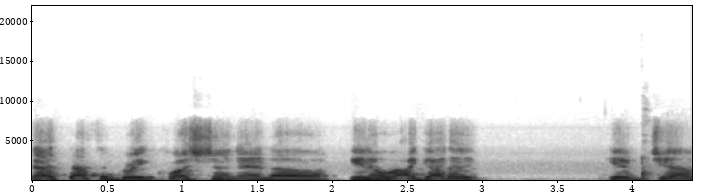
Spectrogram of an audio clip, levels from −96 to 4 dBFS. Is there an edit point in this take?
yes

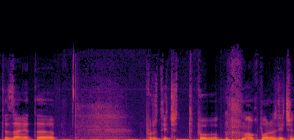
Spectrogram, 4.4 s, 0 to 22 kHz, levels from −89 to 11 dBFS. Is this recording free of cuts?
yes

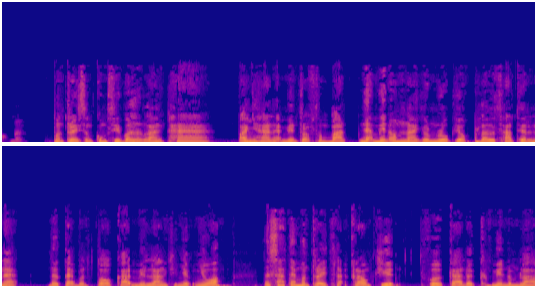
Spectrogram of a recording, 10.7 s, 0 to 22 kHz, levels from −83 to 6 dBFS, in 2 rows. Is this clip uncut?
yes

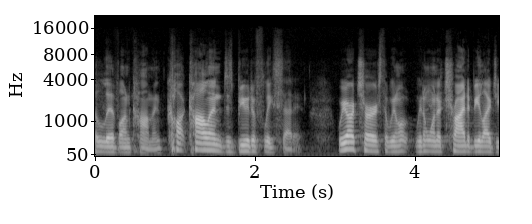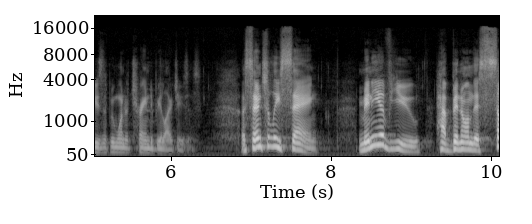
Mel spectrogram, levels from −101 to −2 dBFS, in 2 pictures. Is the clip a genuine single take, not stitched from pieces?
yes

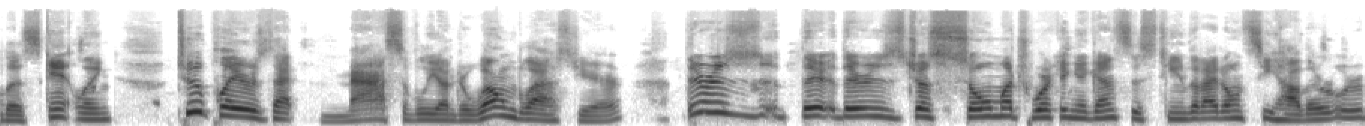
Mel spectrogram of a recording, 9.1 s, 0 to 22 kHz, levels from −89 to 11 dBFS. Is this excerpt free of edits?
yes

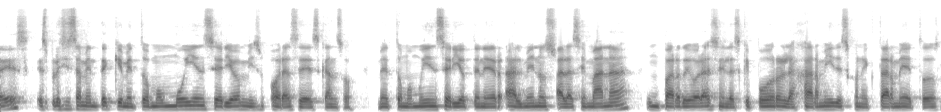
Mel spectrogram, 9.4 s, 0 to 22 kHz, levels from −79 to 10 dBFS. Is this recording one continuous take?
no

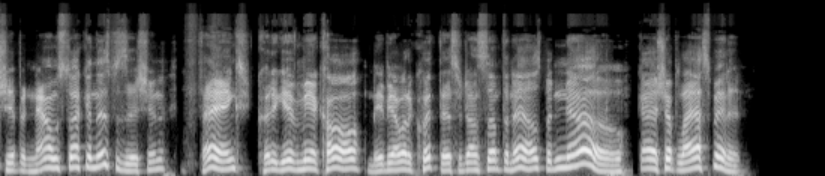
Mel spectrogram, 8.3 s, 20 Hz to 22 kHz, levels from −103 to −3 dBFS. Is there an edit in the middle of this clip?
yes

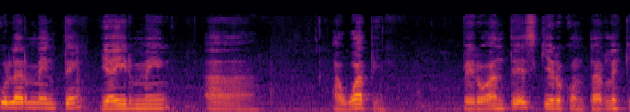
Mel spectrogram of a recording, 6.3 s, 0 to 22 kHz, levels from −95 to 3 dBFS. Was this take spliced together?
yes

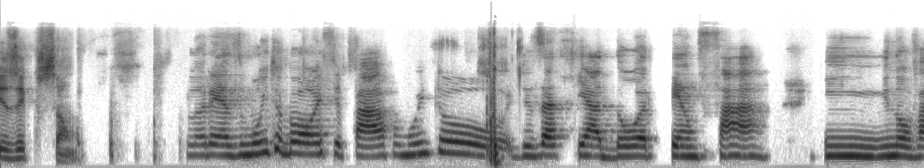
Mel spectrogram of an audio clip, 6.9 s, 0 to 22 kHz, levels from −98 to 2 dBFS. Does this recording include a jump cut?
no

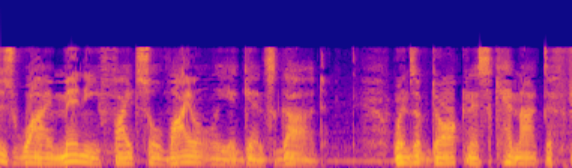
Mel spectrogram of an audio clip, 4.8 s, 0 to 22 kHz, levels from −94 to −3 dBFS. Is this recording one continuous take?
no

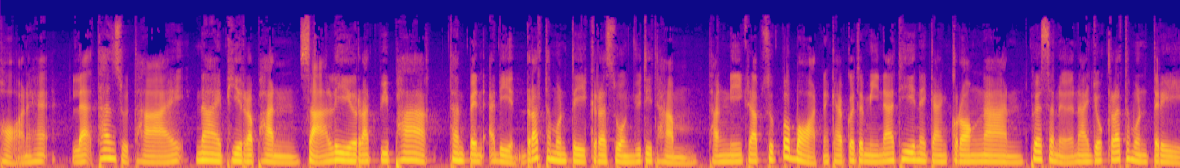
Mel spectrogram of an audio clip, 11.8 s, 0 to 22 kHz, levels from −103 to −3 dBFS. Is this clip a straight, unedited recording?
no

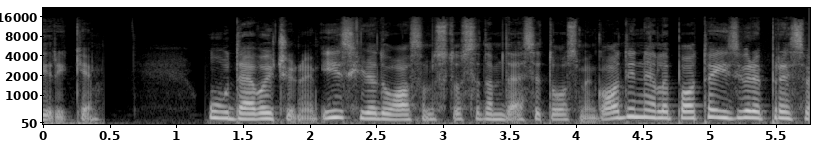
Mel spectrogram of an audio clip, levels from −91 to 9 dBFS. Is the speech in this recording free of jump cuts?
no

